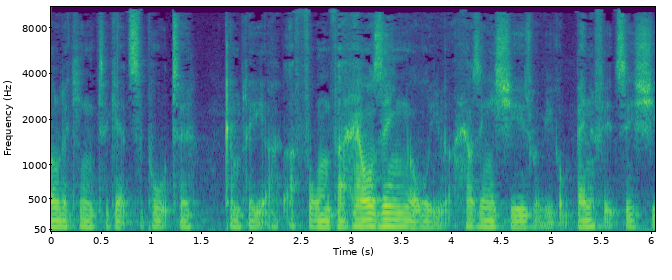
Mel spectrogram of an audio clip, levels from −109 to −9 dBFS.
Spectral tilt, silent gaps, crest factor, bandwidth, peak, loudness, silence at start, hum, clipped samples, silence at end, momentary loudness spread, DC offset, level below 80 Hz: -5 dB/octave; none; 22 dB; 11 kHz; -6 dBFS; -29 LUFS; 0 s; none; under 0.1%; 0 s; 10 LU; under 0.1%; -48 dBFS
